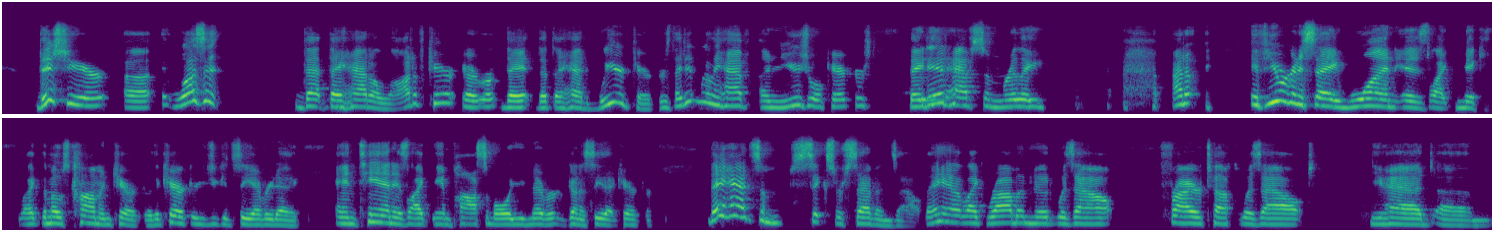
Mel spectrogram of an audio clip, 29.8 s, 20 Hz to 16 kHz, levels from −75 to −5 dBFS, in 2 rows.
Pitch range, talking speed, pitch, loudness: 155-205 Hz, 175 wpm, 170 Hz, -24 LUFS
